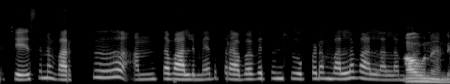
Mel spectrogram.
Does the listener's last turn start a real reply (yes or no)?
yes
